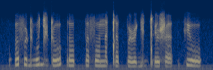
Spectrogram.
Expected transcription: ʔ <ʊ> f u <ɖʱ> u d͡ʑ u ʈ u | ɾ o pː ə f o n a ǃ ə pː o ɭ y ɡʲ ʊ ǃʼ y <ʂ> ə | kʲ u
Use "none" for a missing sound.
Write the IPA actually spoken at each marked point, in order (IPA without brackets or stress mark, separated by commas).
ʊ, ɖʱ, ʂ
